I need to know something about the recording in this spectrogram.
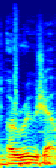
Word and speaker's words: Araujo: But English, you don't do that, so that A goes away and just becomes Araujo. It's like almost like the A doesn't.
